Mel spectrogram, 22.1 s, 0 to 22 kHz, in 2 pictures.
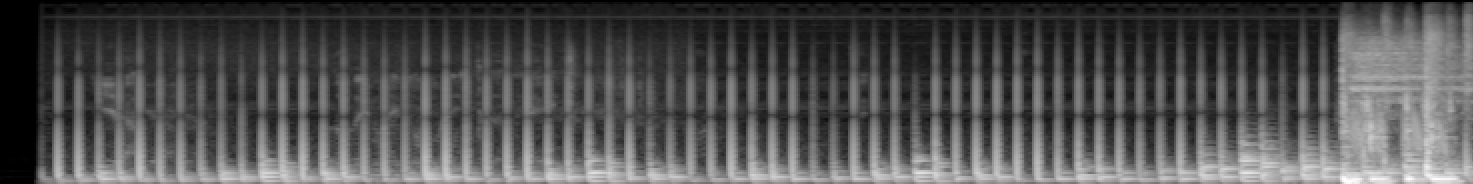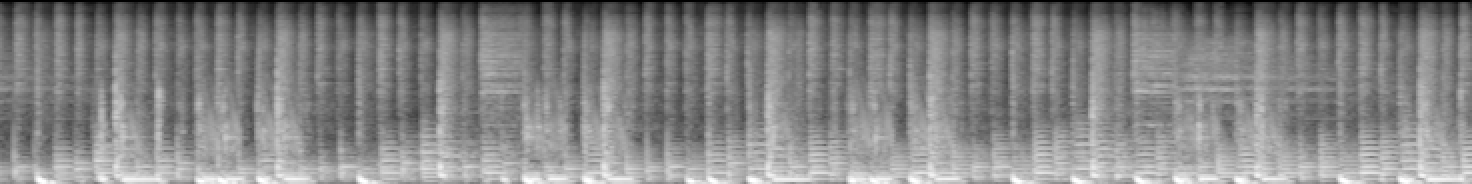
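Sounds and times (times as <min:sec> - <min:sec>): heavy bass: 0:00.4 - 0:22.0
synthesizer music pulsing notes: 0:09.2 - 0:22.0.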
